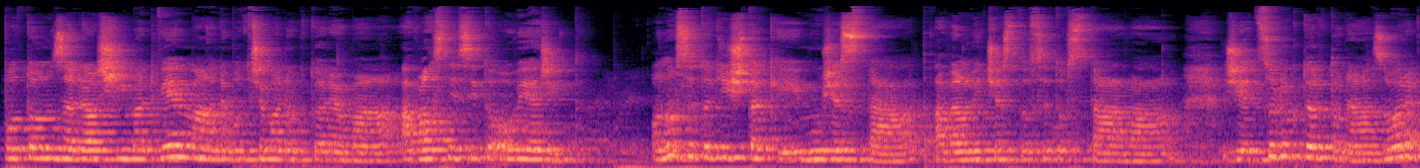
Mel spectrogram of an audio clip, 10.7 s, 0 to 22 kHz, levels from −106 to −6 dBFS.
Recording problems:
off-mic speech; far
room echo; slight; dies away in 0.6 s
background chatter; faint; throughout; 2 voices, 25 dB below the speech

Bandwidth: 18.5 kHz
